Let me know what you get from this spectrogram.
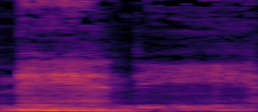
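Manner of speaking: seductive creaky murmur, very low and very quiet. Announcing a wrestler's name as a joke, in a put-on sexy voice. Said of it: "That's my sexiest voice".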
